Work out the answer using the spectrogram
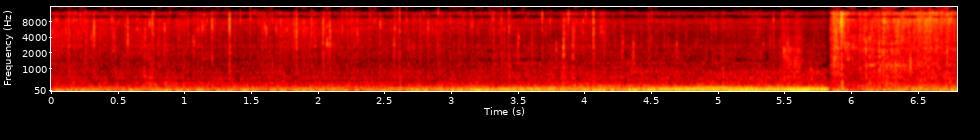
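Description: Peeled boiled eggs frying in foaming butter in a nonstick pan: a light sizzle with scattered crackles, over a low rumble that grows from about three seconds in. A sharp knock near the end.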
